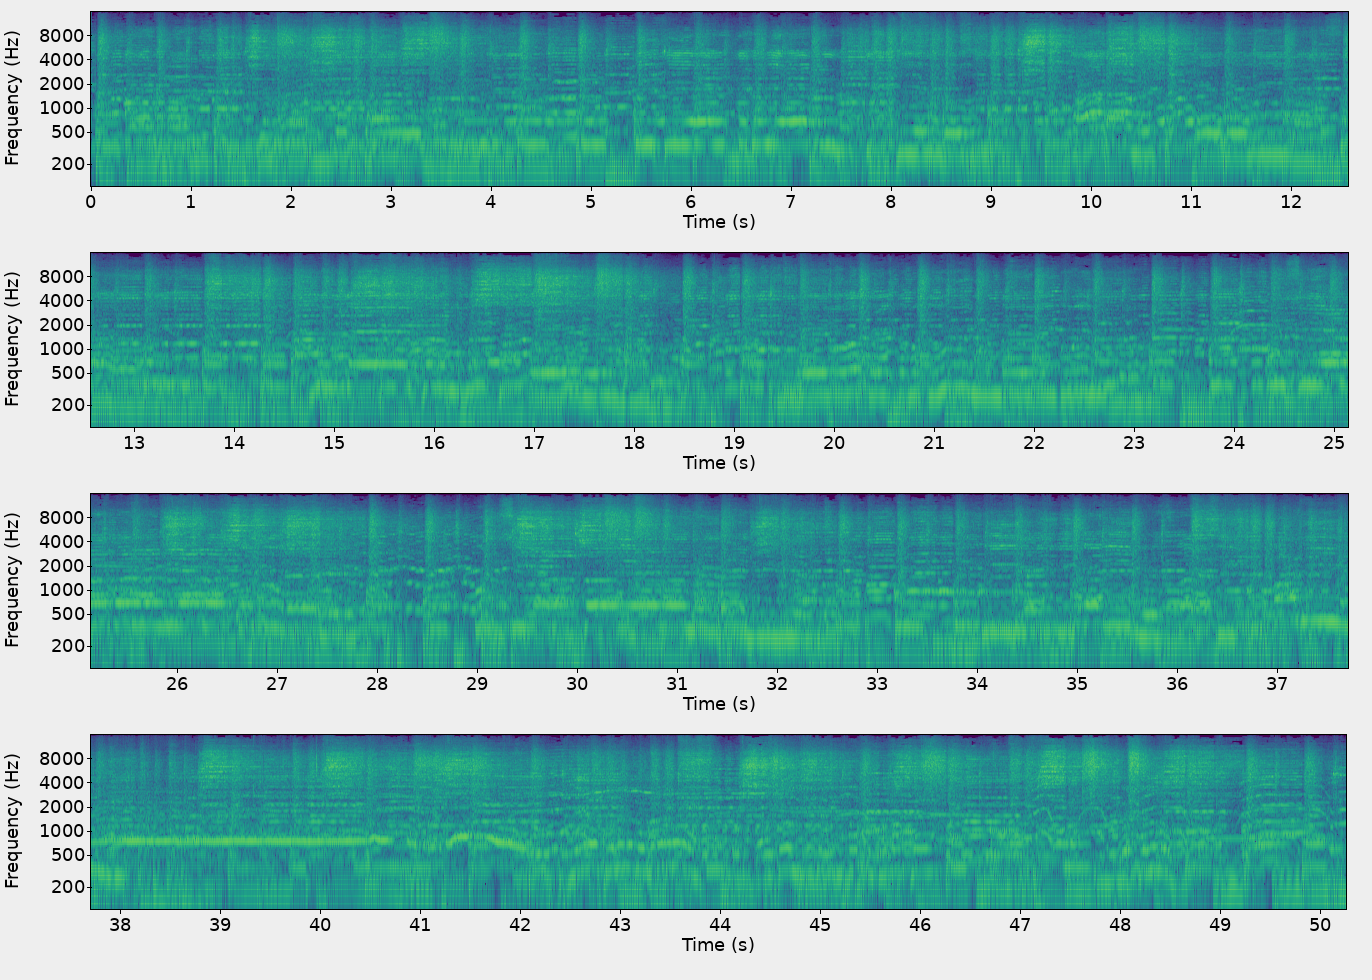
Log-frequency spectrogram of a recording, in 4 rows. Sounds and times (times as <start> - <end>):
Music: 0.0 - 50.2.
